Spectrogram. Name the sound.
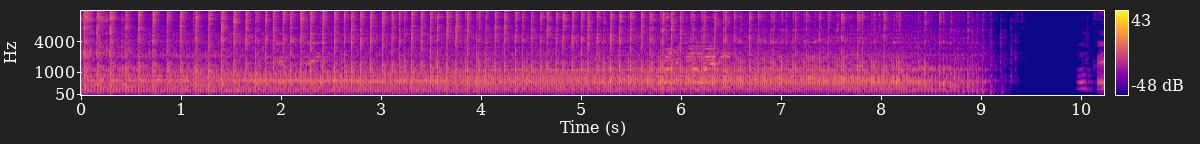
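Dolmar 118 Super chainsaw running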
